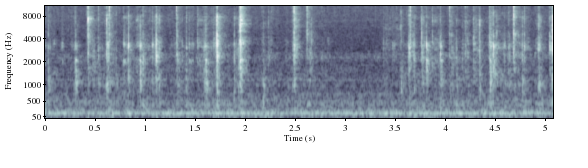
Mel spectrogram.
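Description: Both hands tap with their fingertips on a full-size black plastic mechanical computer keyboard with red keycaps, producing a quick run of about twenty sharp, bright clicks. Each click dies away almost at once over a quiet, steady low hum.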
